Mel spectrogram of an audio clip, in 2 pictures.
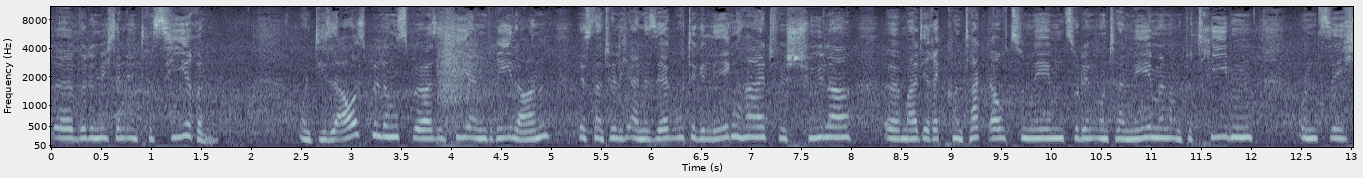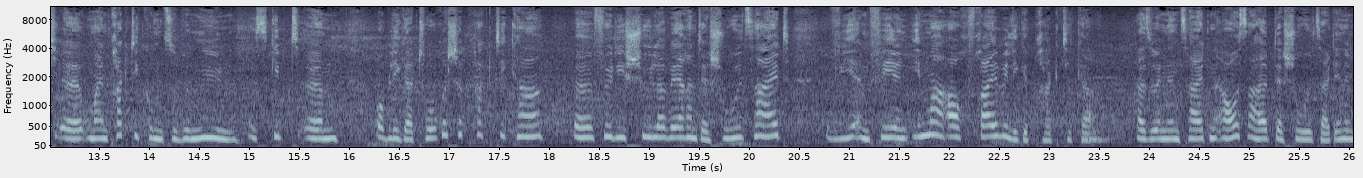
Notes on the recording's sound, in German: LIVE von der Ausbildungsbörse Brilon 2024. Heute sind wir live auf der Ausbildungsbörse in Brilon unterwegs.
